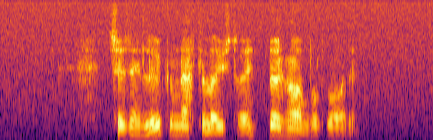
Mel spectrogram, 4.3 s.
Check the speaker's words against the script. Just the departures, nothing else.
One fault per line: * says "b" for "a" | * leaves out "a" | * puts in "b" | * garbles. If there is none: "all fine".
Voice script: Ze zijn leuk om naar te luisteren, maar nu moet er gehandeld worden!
* leaves out "maar nu moet"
